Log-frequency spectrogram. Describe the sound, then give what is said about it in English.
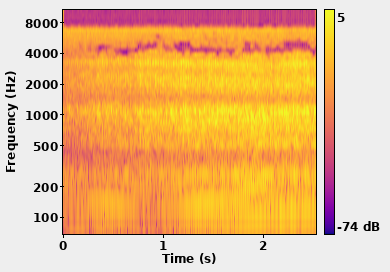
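A car engine idles with a steady, low rumbling hum, growing slightly louder toward the end. It is continuous, with no voices. “Then we left and got into the car.”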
